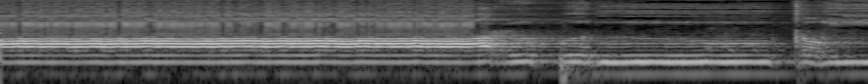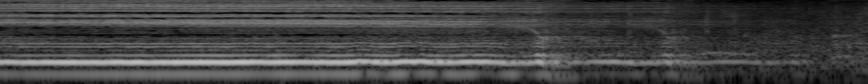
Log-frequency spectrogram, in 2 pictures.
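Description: A man's voice chanting long, steady held notes into a microphone as part of a recited Sundanese poem. The first note breaks off about three seconds in, and a second long note fades out near the end.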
